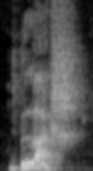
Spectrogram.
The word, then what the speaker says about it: blush: It's not pronounced with the Spanish U, but rather as blush.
